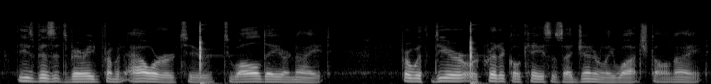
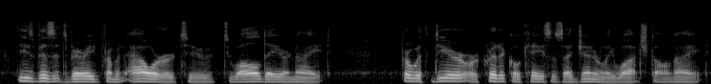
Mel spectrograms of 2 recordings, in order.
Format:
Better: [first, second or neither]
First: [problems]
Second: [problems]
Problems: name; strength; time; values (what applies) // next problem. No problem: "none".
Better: second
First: background sound (Tap / Hammer); 10 dB below the speech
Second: none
